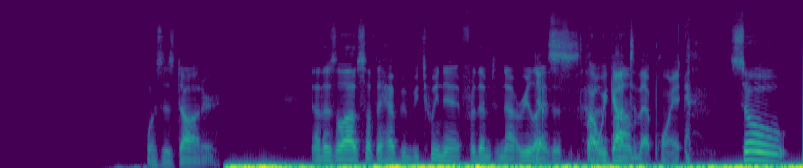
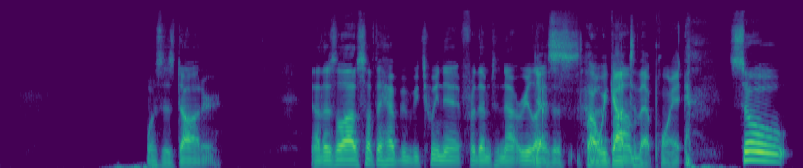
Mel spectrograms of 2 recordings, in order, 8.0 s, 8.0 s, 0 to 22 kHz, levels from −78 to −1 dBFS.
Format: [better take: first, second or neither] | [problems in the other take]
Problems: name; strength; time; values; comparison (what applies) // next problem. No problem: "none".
second | low rumble; noticeable; from 2.5 s on; 20 dB below the speech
